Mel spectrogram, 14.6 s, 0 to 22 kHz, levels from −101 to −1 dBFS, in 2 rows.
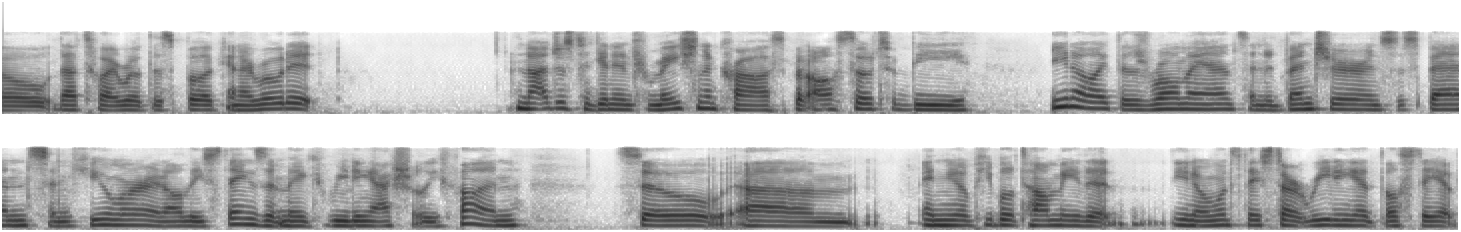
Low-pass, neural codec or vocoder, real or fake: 7.2 kHz; codec, 16 kHz, 4 kbps, X-Codec, HuBERT features, trained on general audio; fake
